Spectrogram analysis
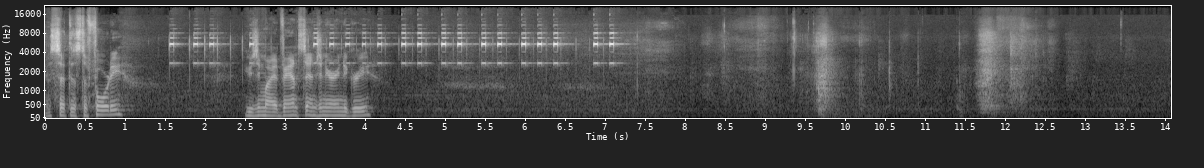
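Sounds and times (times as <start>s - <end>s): torque wrench beeping: 1.6s - 7.4s.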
